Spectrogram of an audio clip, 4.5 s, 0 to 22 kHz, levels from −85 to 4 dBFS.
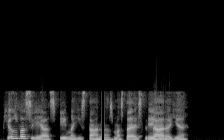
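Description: At 2.02 s the speech drops into a hard-edged gap of silence lasting about 60 ms, ending at 2.09 s, and when it resumes there is some distortion before it settles. This is packet loss on an ADPCM call: a few packets went missing and were filled with silence, and the G.722 decoder's adaptive predictor and step size lost track of the sender's, so the first tens of milliseconds after the gap decode wrongly until the two resynchronise.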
